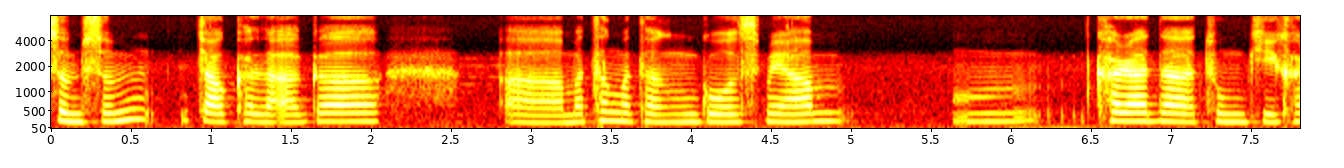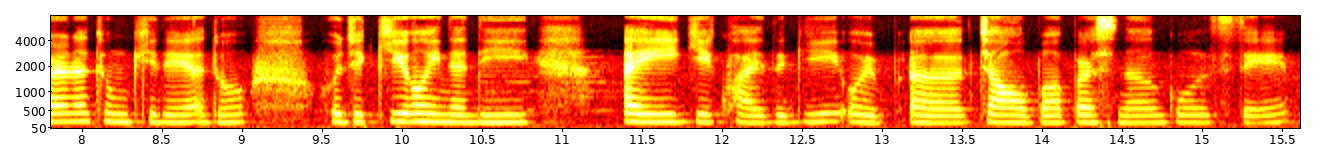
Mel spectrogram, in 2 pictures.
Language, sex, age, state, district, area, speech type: Manipuri, other, 45-60, Manipur, Imphal West, urban, spontaneous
